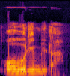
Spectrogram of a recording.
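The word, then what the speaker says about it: אוֹר: 그 빛은 오울입니다. H216번 음역입니다. 오울. 오울입니다.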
